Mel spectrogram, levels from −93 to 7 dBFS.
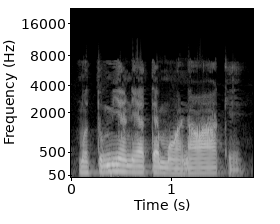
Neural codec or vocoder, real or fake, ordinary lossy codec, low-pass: none; real; AAC, 32 kbps; 7.2 kHz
